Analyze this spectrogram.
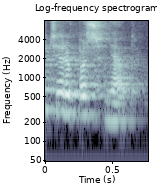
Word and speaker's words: черепашенят: у чотирьох черепашх четверо черепашенят у слові черепашок наголосна А у слові черепашенят наголос на останній склад вивчаємо у чотирьох черепашок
